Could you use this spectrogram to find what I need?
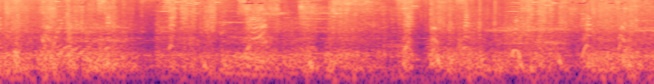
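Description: Sword slashes and electric zaps crackle rapidly in a game battle.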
